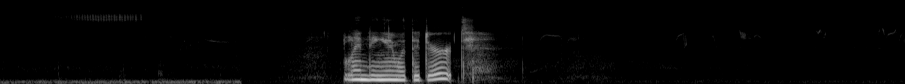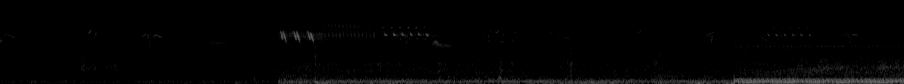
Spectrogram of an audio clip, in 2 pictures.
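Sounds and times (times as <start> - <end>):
bird chirps: 0.6 - 3.0, 5.3 - 18.0
low steady hum: 11.8 - 18.0.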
